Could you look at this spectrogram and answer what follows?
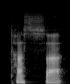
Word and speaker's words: tassa: When you see these double consonants, make sure you pronounce both of them, and that will create a stop. So namo tassa, both S's are pronounced.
